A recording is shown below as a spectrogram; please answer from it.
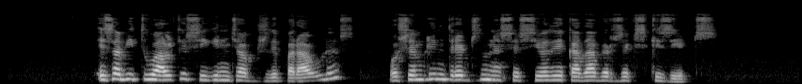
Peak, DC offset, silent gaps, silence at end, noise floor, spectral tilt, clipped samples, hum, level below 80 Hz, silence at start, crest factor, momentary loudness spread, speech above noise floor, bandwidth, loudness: -4 dBFS; under 0.1%; none; 0.9 s; -65 dBFS; -4.5 dB/octave; under 0.1%; none; -76 dBFS; 0.95 s; 18 dB; 11 LU; 44 dB; 11.5 kHz; -22 LUFS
